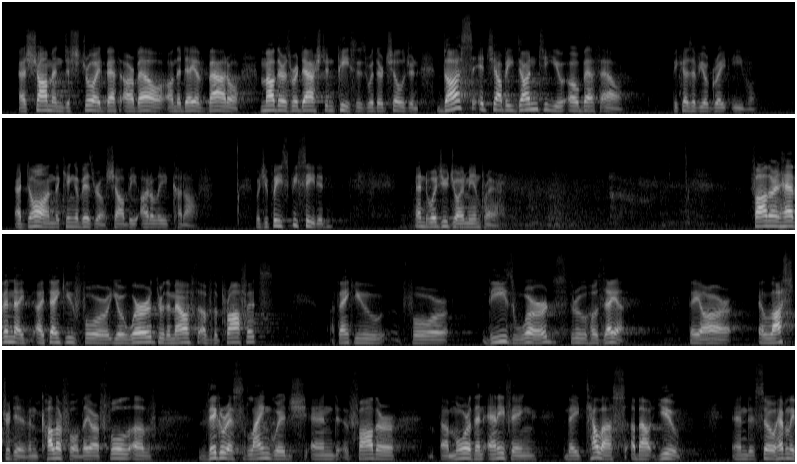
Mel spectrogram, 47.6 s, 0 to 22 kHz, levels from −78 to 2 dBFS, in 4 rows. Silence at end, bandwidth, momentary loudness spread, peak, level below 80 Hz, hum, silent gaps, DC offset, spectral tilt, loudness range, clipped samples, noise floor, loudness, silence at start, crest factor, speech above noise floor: 0 s; 14.5 kHz; 17 LU; -10 dBFS; -72 dBFS; none; none; under 0.1%; -5.5 dB/octave; 10 LU; under 0.1%; -70 dBFS; -32 LUFS; 0.25 s; 22 dB; 37 dB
